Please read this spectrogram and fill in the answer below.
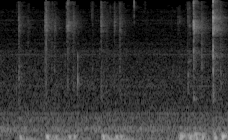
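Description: Quiet typing on a computer keyboard: a few scattered keystrokes, more of them bunched together near the end.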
